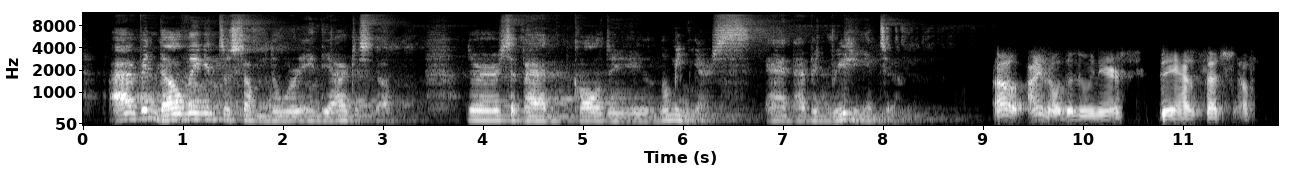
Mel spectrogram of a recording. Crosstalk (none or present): none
